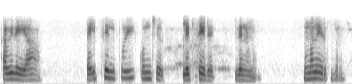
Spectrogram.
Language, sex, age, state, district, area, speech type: Tamil, female, 18-30, Tamil Nadu, Dharmapuri, rural, conversation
